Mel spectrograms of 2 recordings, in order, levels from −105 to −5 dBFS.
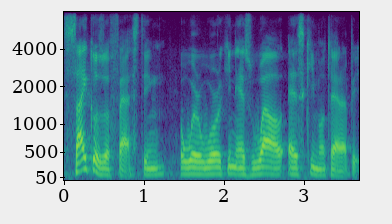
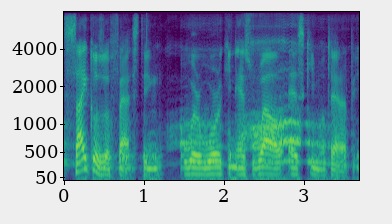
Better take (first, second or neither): first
